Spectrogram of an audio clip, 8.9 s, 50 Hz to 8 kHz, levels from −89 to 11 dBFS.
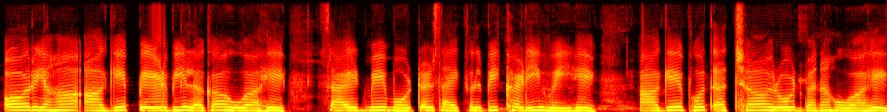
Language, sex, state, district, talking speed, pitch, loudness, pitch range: Hindi, female, Uttar Pradesh, Etah, 150 wpm, 200 Hz, -15 LUFS, 195-210 Hz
